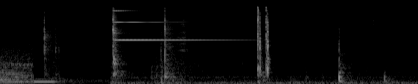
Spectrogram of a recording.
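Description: A short music clip ends, and about a second in a sudden bright ringing tone starts and fades away over about a second and a half, followed by a few sharp clicks.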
